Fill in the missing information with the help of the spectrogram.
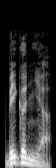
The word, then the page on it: bégonia: francais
